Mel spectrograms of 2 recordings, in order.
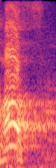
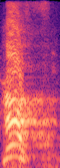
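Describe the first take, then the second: First: The L sound is left out entirely. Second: The same.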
